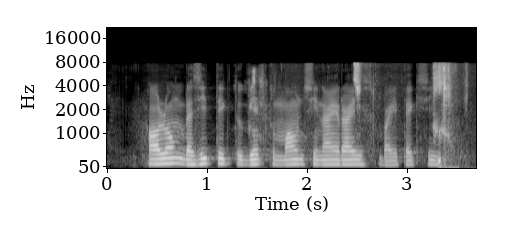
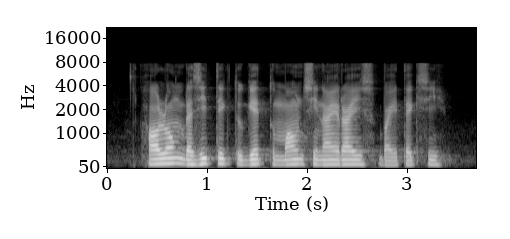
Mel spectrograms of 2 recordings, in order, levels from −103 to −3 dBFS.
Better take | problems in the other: second | noise reduction (neural mask model Resemble Enhance denoiser)

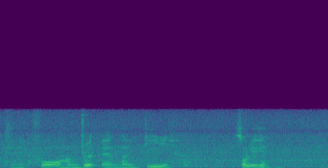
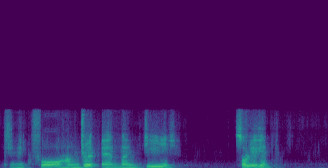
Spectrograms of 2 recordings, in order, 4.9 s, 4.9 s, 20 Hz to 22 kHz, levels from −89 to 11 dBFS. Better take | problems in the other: first | noise reduction (neural separator model SepFormer DNS4)

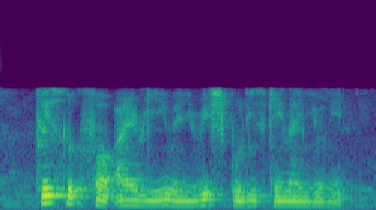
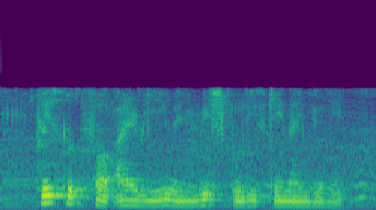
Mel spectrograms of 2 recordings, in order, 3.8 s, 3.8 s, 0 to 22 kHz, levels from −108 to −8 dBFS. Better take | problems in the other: first | background sound (Bird / Insect); 20 dB below the speech

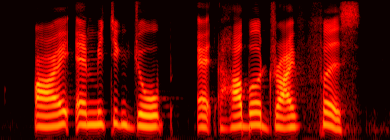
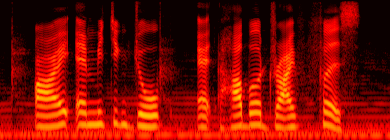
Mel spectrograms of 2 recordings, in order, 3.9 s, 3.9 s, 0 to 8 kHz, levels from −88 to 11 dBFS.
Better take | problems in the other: first | background sound (Bass guitar + Musical instrument); 17 dB below the speech

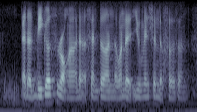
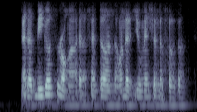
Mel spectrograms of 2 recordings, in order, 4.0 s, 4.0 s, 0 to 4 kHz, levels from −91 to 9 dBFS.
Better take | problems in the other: first | noise reduction (neural mask model DeepFilterNet 3)

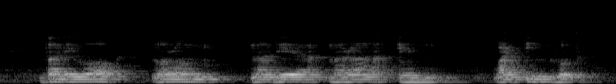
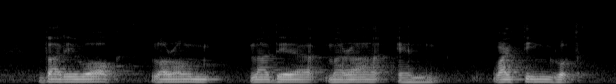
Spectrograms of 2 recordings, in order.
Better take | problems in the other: second | room echo; dies away in 0.6 s

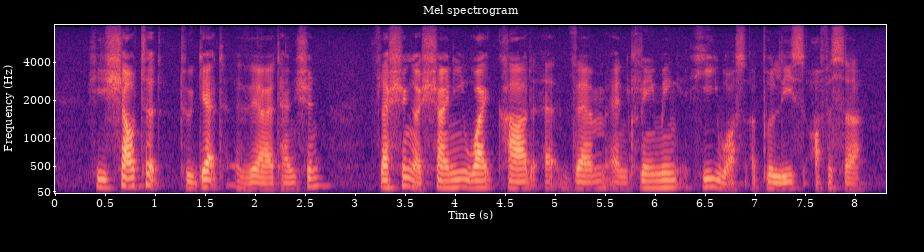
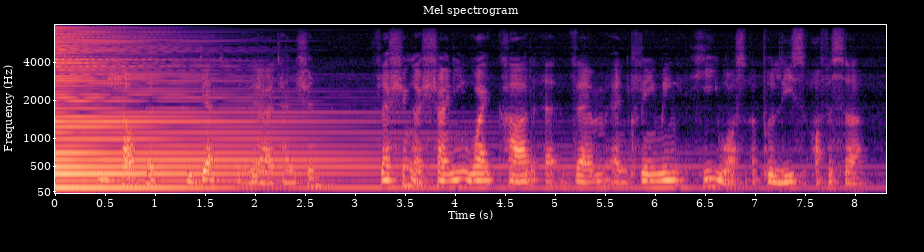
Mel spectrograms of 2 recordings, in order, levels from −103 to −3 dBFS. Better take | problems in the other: first | background sound (Keyboard (musical)); 3 dB above the speech // room echo; dies away in 0.3 s

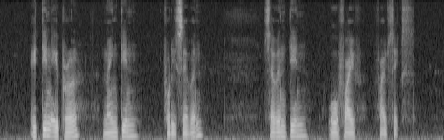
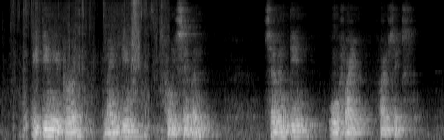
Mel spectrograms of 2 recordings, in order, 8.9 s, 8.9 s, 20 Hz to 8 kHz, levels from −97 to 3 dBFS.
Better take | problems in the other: first | noise reduction (neural separator model SepFormer DNS4)

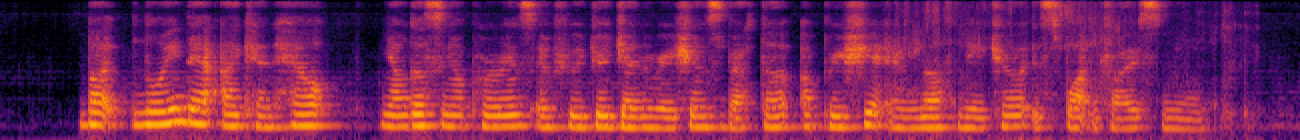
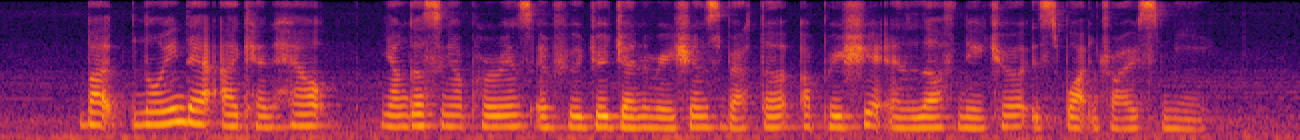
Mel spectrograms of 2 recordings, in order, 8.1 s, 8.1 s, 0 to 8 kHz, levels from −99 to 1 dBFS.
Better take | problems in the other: second | noise reduction (neural separator model SepFormer DNS4)

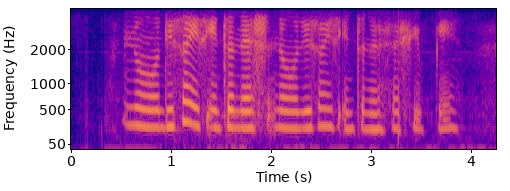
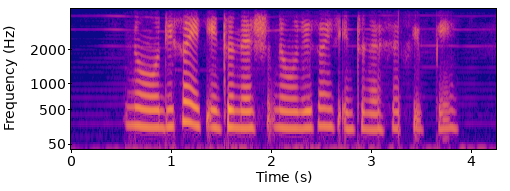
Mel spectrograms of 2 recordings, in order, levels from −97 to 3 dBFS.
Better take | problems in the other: first | noise reduction (neural separator model SepFormer WHAM!)

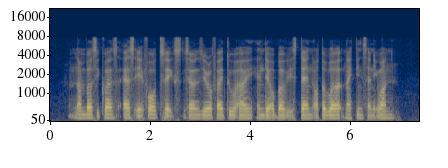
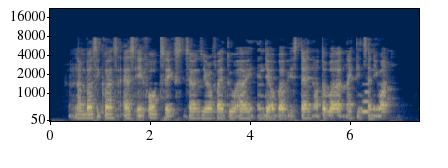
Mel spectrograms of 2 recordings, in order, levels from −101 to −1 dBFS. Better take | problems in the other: first | noise reduction (classical method WPE with log-MMSE)

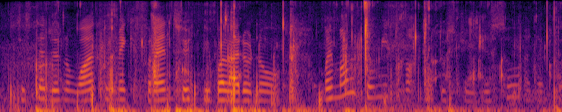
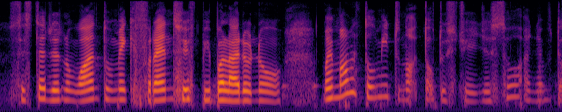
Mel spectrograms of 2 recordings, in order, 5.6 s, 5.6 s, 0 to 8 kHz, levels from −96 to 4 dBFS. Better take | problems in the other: second | noise reduction (neural mask model Resemble Enhance denoiser)

